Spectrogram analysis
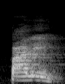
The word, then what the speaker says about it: parlez: Vous parlez. Easy is always pronounced A in French.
